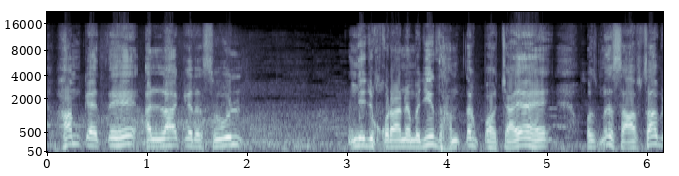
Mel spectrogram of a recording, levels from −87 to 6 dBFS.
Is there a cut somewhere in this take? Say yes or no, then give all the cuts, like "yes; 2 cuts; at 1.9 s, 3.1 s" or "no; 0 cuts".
no; 0 cuts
